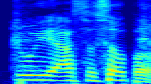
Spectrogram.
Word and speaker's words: Tuiasosopo: Tuiasosopo.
